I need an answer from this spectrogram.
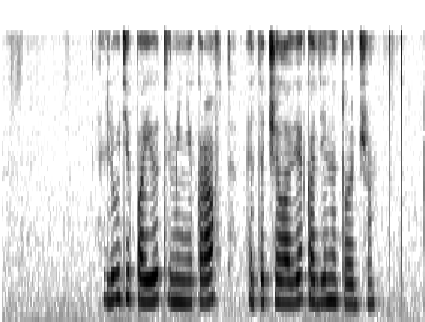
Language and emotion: Russian, neutral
